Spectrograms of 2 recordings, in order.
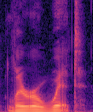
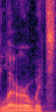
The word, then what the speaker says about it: Lara Witt: In this case, it's a woman named Lara Witt who wrote an article. Never trust anyone whose name rhymes with twit.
